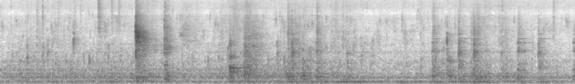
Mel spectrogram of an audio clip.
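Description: Rice and chicken pulao bubbling at the boil in a pan, with chopped capsicum tipped in and stirred with a wooden spatula. There is a steady hiss of boiling, a few knocks (the sharpest just under two seconds in) and soft ticking and scraping from the stirring.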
